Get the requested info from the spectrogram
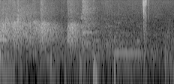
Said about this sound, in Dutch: En eh, ik wil de band bedanken. Geef deze mensen een geweldig applaus. Thank the band. Give them Elke keer staan ze er weer. Dank jullie wel. Here every time.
